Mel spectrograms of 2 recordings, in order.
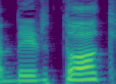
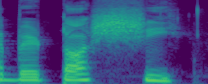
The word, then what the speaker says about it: Bertochi: O Bertoc é CHI. É que eu tenho mania de falar Bertoc, mas é Bertochi que se escreve.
